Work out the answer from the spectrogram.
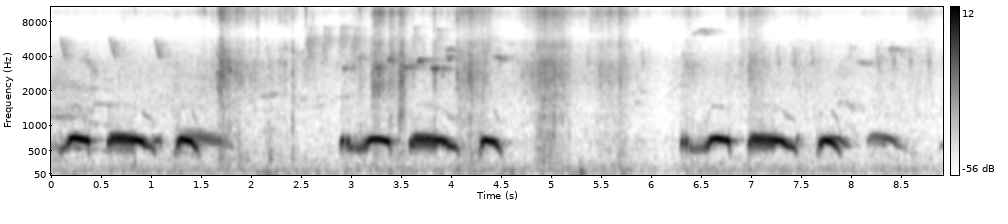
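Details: Spotted dove, a lure recording for calling wild birds: phrases of soft mellow coos, each group of three to four hooting notes with a rising-falling inflection, repeated after short pauses, over faint rustling and background noise.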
